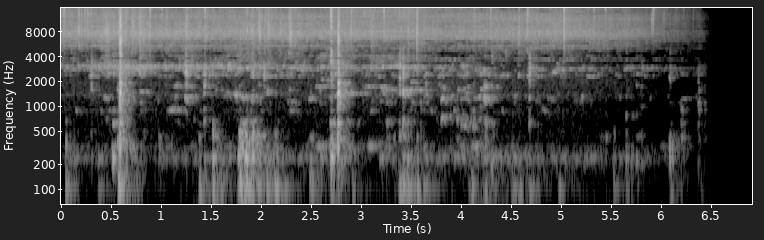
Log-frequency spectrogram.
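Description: Frothy milk tea in a steel pot being stirred and ladled up and poured back, liquid splashing, with a few sharp clinks of the ladle against the pot. It dies away and stops shortly before the end.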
